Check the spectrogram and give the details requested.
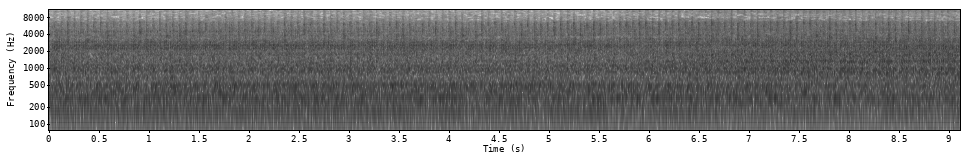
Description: This my 94 model Massey Ferguson 1035 DI. Take an overview on the engine humming sound.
